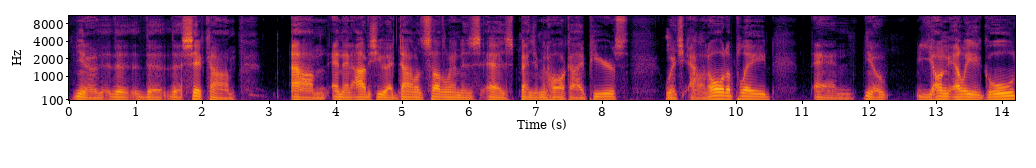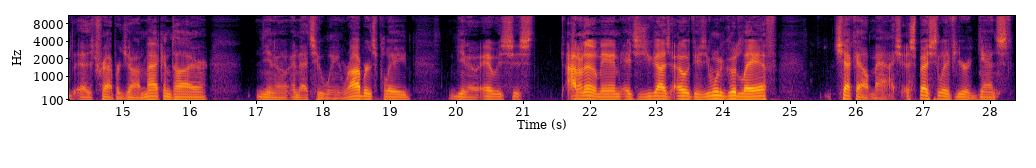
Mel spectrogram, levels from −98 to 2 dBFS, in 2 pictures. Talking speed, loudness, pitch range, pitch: 145 wpm, -23 LUFS, 90-110 Hz, 100 Hz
